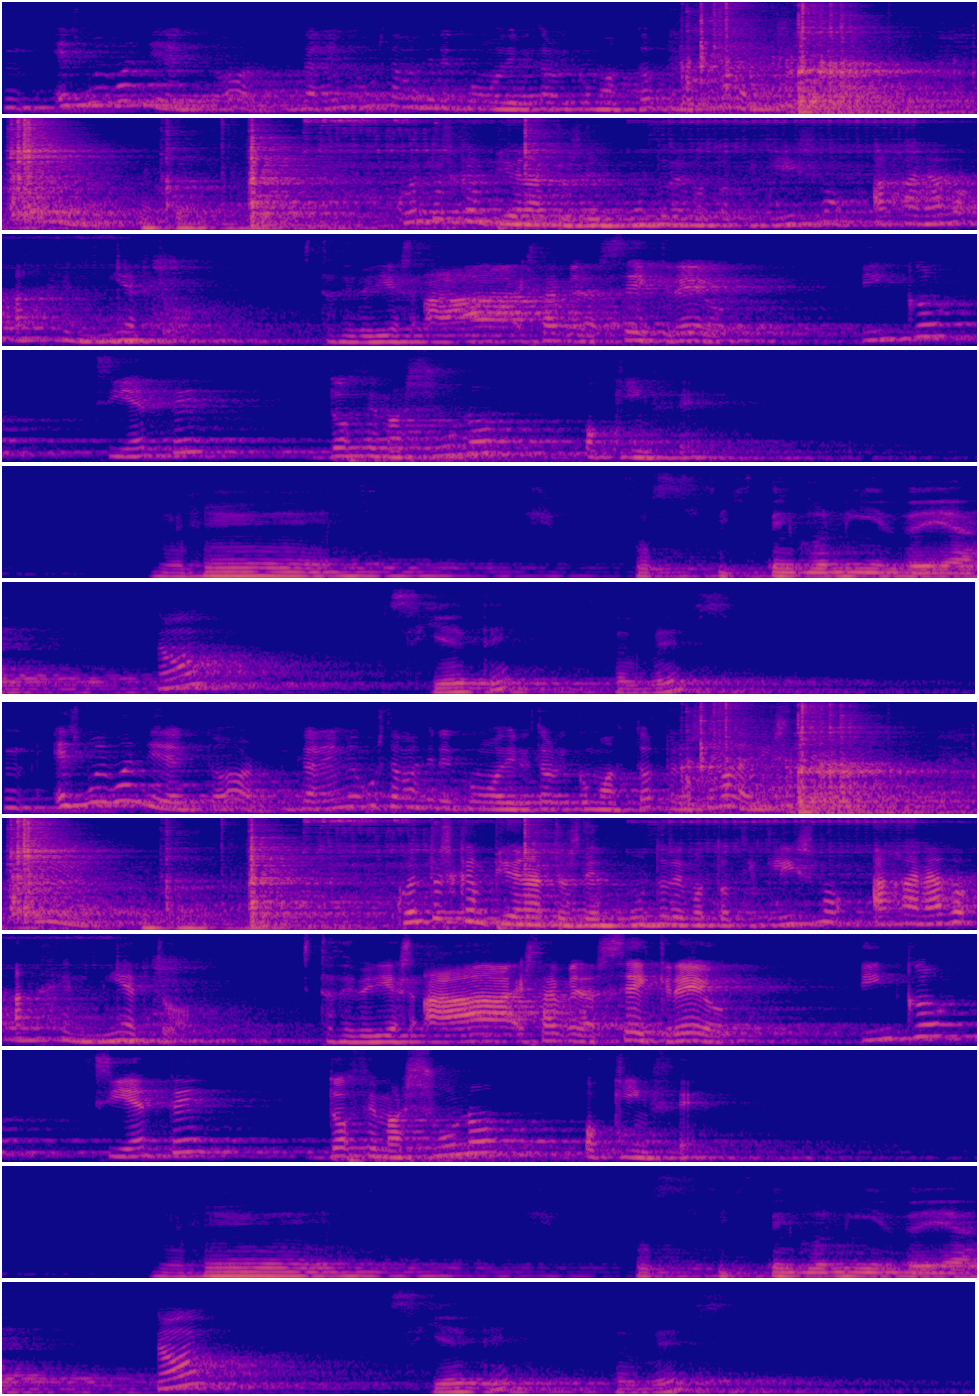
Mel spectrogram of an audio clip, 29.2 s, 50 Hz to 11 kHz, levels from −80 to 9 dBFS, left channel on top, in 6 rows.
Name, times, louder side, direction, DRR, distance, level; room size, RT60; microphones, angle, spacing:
voice 1, 0.0-4.1 5.0-5.4 6.8-10.7 11.3-13.4 14.0-14.5 15.1-15.7 16.2-17.2 17.5-18.1 25.1-25.5, right 3 dB, 55° right, 9 dB, 0.5 m, -36 dB
sound 1, 3.3-5.2 5.7-7.6 8.0-10.6, equal, 5° right, 0.8 m, -37 dB
voice 2, 5.6-5.9 20.2-21.2 22.1-22.3 22.7-24.4 26.3-27.0 27.4-28.0, left 1 dB, 20° left, 7 dB, 0.4 m, -37 dB
9.1 x 4.3 x 6.9 m, 2.5 s
head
